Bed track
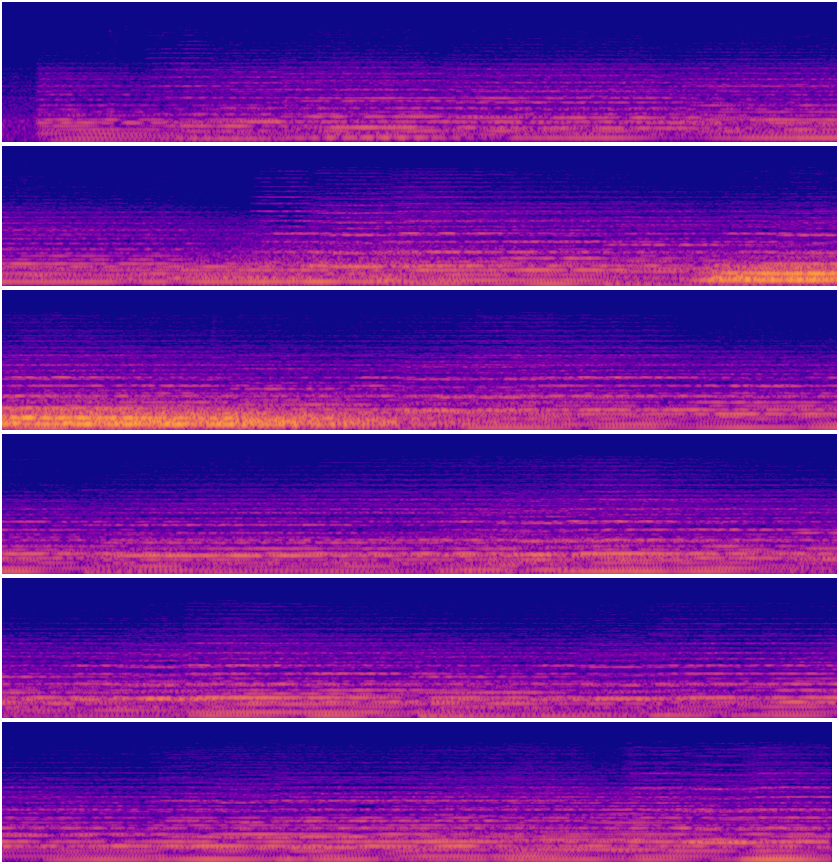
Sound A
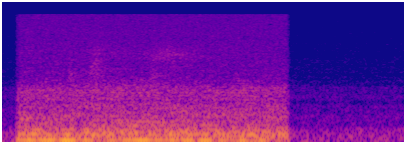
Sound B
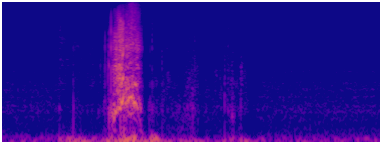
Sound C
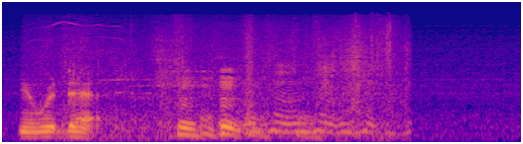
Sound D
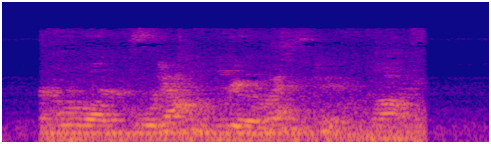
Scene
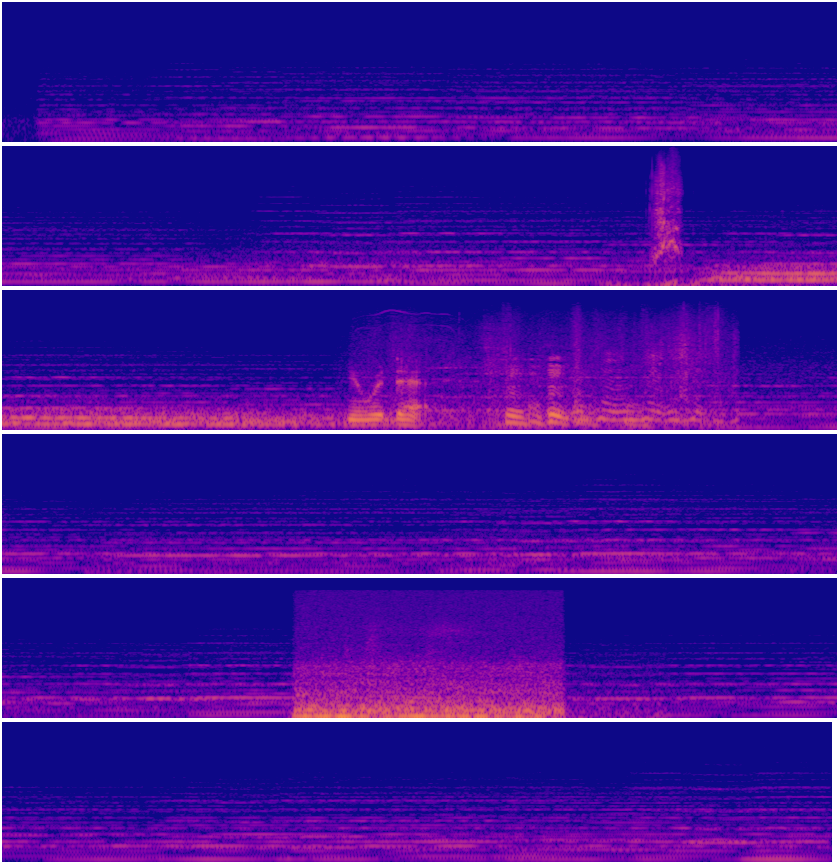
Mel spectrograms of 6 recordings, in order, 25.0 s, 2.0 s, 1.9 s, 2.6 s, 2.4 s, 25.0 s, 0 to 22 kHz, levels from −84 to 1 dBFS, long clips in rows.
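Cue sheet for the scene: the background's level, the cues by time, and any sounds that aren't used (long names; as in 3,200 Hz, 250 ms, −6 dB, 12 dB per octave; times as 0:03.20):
bed track −17 dB
0:06.88: mix in B −8 dB
0:09.99: mix in C −11.5 dB, fades 0.05 s + low-shelf EQ 400 Hz +7 dB
0:18.08: mix in A −7 dB, fades 0.10 s
not used: D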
